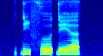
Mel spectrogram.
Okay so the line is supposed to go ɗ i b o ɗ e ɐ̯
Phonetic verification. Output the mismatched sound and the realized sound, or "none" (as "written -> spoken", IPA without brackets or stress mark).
b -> f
